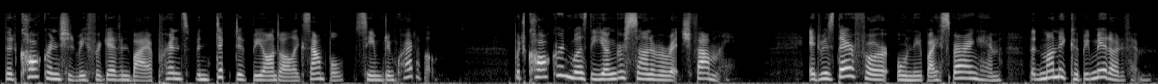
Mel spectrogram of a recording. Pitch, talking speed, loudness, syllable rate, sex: 245 Hz, 200 wpm, -19 LUFS, 6.8 syllables/s, female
